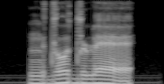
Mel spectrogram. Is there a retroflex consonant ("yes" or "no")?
yes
